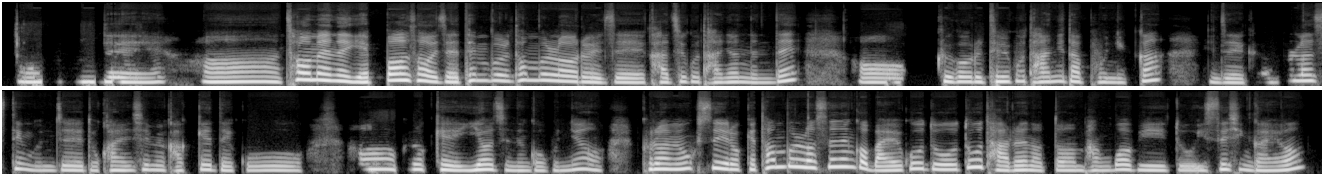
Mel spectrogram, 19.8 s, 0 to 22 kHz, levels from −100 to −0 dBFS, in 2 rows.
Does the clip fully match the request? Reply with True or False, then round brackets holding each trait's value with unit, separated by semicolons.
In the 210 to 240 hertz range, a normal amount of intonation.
True (220 Hz; 4.2 semitones)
